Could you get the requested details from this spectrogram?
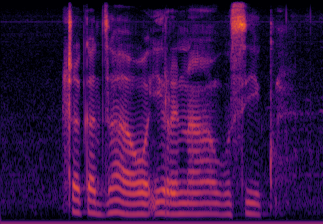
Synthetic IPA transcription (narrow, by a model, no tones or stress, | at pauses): tʼakʼad͡zaɦɔʔiɾɛnaβusiːkʼu̥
